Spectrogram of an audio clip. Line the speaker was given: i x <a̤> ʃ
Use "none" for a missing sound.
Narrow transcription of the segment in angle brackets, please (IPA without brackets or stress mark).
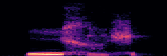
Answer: a̤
